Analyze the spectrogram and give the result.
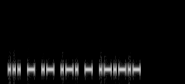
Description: Morse code, heard as a keyed tone, about 51 wpm, 700 Hz. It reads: START.
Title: Sentences from Top 1000 Words - Review Part 1 - 50wpm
